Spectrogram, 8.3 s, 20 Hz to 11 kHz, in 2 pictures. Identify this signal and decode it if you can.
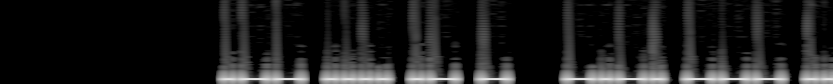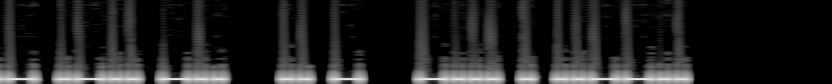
Morse code, heard as a keyed tone, about 28 wpm, 700 Hz. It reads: WHAT COULD IT BE?
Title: Sentences from Top 100 Words 28wpm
